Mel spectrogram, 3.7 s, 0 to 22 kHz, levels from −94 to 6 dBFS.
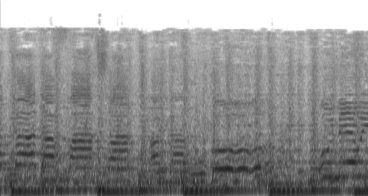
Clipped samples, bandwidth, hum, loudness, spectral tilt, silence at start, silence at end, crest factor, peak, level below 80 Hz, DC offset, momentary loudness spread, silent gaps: under 0.1%; 13.5 kHz; none; -15 LUFS; -5.5 dB/octave; 0 s; 0 s; 12 dB; -2 dBFS; -18 dBFS; under 0.1%; 3 LU; none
